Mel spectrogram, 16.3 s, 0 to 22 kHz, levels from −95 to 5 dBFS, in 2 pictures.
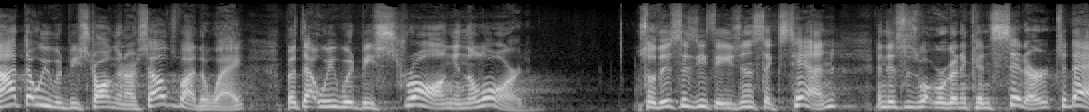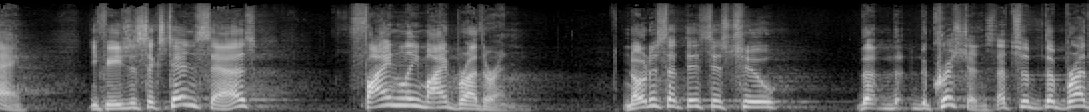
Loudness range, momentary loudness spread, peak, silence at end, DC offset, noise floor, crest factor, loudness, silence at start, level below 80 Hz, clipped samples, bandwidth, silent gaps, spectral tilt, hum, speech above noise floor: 2 LU; 8 LU; 0 dBFS; 0 s; under 0.1%; -61 dBFS; 18 dB; -18 LUFS; 0 s; -56 dBFS; under 0.1%; 19 kHz; none; -3.5 dB/octave; none; 44 dB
